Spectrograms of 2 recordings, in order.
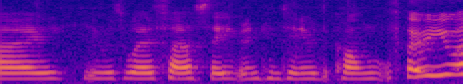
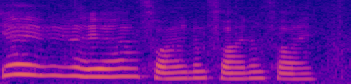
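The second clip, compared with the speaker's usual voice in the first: spoken really quietly, hushed, barely there; 4 semitones higher, 6 dB quieter than usual. Retelling a friend's reply after being asked why he's quiet: imitating Bandy saying it really quietly. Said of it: "like, really quietly".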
